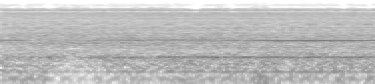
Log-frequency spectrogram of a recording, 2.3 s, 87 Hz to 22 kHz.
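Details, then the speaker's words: 2010 BMW 535i after starter motor replacement and intake manifold work: steady, even idle with a faint whistle and no knocks or rattles; engine sounds healthy, with boost and blow-off later audible. "now this doesn't sound bad it sounds okay maybe it was just like a pre-warm steak it should be good should be good"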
